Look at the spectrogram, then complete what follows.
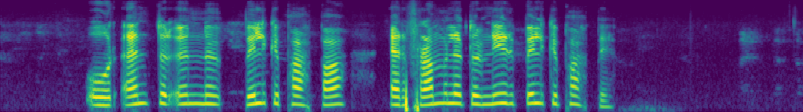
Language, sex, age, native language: Icelandic, female, 50-59, Icelandic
